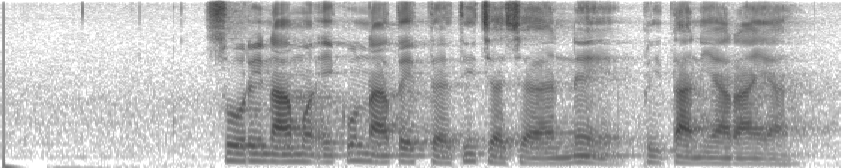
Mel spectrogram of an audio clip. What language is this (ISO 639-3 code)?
jav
